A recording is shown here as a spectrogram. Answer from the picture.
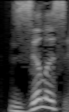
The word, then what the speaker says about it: Xilis: Xilis Incorporated, that's spelled X-I-L-I-S, Xilis Incorporated's microorganosphere technology generates thousands of miniature tumors derived from patients that can be analyzed in their own microenvironment.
